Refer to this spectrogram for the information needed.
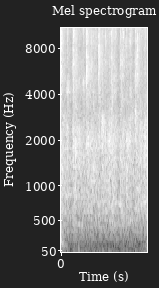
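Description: Steady applause from an audience, a dense crackle of many hands clapping at an even loudness, with no voices over it.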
